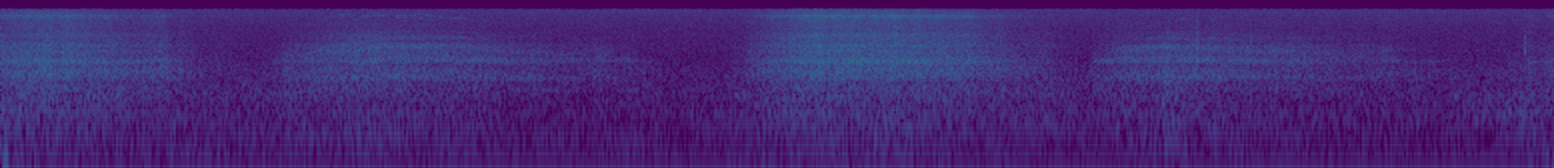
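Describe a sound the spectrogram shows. An elderly man breathes slowly and deeply in and out, close by.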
